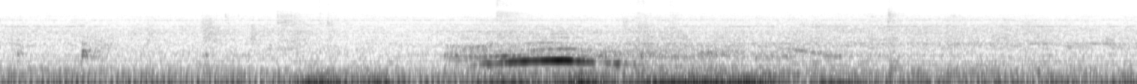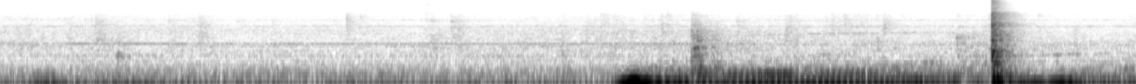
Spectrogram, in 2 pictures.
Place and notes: cologne, south, ubierring, sb wäscherei
soundmap: cologne/ nrw
sb wäscherei am ubierring, köln sued, mittags
project: social ambiences/ listen to the people - in & outdoor nearfield recordings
